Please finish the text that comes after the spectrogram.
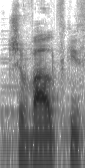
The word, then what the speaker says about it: Przewalski: There are, I think, a dozen different pronunciations around out there. And yeah, the only correct one is Przewalski's horse.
